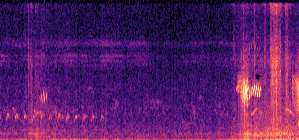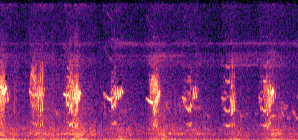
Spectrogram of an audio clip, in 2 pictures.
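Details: Bulbul chicks begging, stretching toward a parent bringing a spider in her beak, give sharp, high, scratchy chirps in quick bursts about twice a second, preceded by faint distant twittering.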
